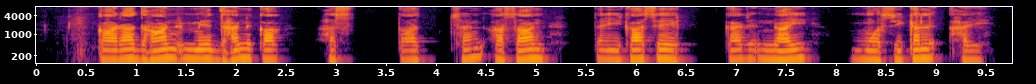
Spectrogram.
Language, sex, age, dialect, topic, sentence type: Magahi, male, 18-24, Western, banking, statement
